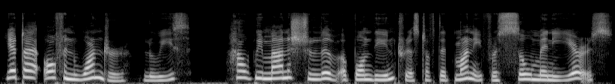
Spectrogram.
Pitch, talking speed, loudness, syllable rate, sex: 240 Hz, 195 wpm, -16 LUFS, 5.6 syllables/s, female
